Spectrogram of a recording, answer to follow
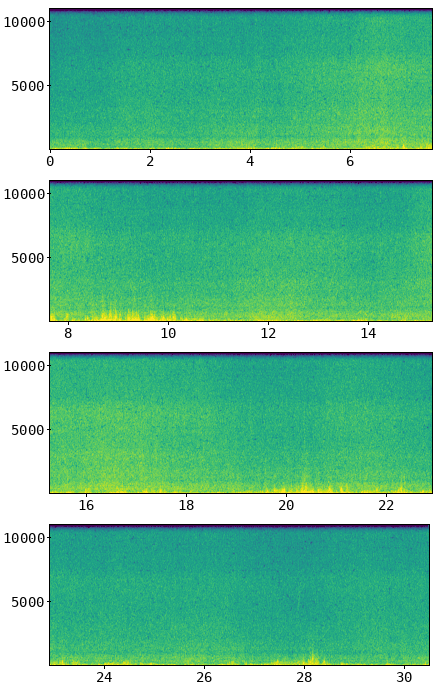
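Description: Gusty hurricane wind from Hurricane Ian, with wind buffeting the microphone in low rumbles. The gusts swell and fade several times and are strongest about nine seconds in.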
